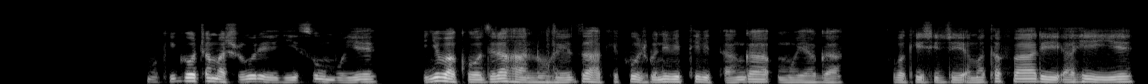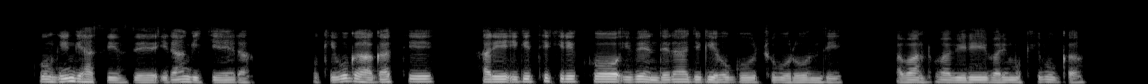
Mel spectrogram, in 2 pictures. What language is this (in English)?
Rundi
